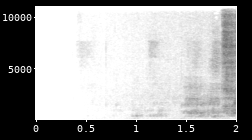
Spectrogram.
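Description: Silence, then faint room noise fading in from about halfway through and growing louder. It ends in a short, breath-like hiss just as speech begins.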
